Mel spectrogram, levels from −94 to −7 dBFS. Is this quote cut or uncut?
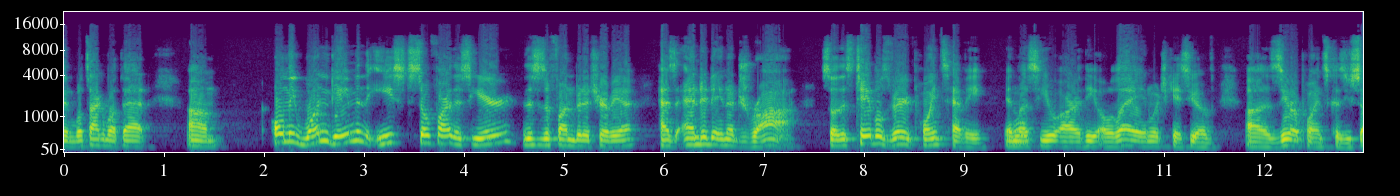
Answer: uncut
